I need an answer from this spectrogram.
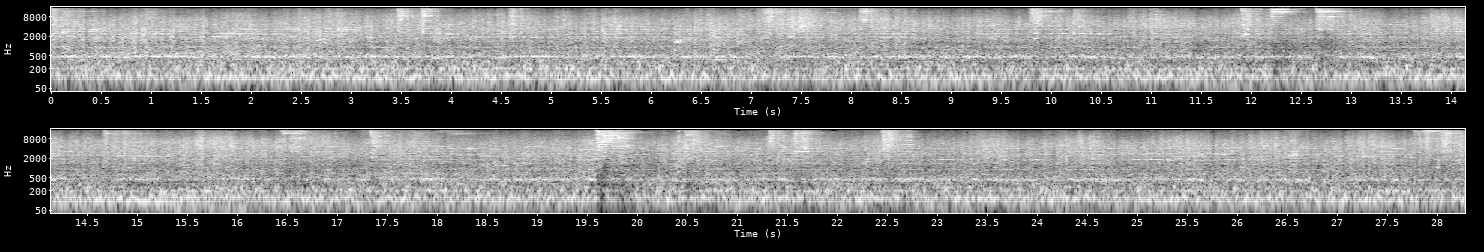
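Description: Long freight train of coal cars rolling past: a steady heavy rumble with irregular clicks of the wheels over the rail joints and a steady ringing tone from the wheels.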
